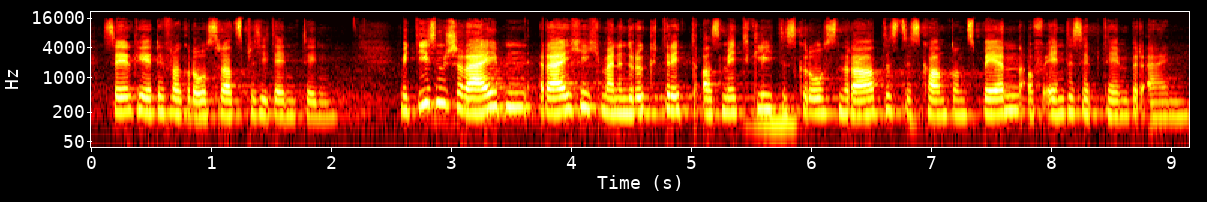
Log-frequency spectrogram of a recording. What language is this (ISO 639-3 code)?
gsw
